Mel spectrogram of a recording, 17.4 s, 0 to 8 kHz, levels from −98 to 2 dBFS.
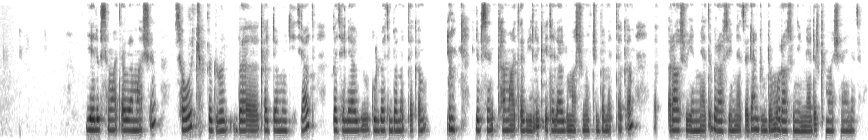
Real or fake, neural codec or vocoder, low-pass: real; none; 7.2 kHz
